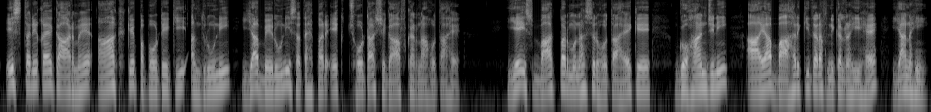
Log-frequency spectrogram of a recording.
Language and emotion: Urdu, neutral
